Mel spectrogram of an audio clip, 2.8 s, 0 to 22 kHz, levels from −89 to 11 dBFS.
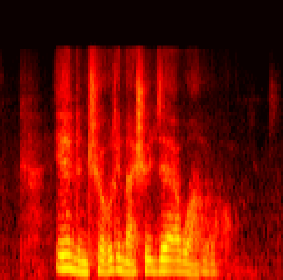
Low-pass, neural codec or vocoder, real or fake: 10.8 kHz; codec, 16 kHz in and 24 kHz out, 0.6 kbps, FocalCodec, streaming, 2048 codes; fake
